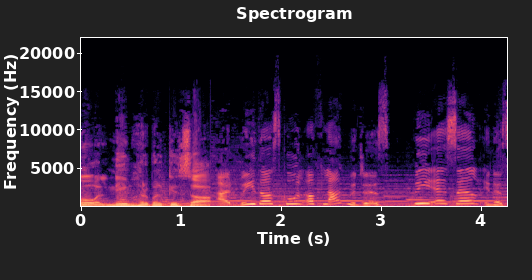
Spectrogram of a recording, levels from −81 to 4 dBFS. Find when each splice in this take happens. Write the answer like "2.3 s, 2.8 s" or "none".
1.3 s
